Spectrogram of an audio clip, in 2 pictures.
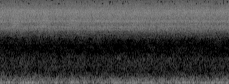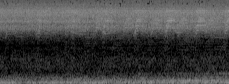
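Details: A summer-day cicada chorus from the bamboo forest at Yongsan Family Park: continuous hissing, sizzling buzz high in pitch that holds level throughout, over soft low-pitched ambient park noise.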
